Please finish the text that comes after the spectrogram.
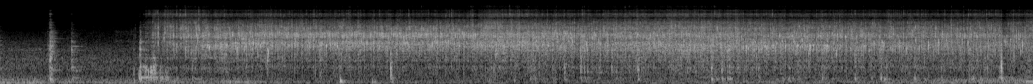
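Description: Cooking oil frying in a pan inside a car for ampalaya, a few soft knocks, then a sudden loud rush of hissing sizzle that holds steady to the end.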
